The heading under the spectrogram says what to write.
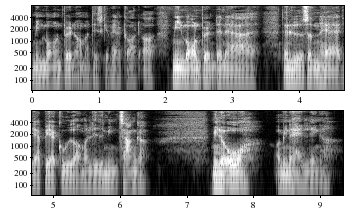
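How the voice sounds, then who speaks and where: Fairly slow and fairly even in intonation, a man talks with a very deep, low pitch. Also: very clean recording, silent background. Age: 50s. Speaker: recovering alcoholic sharing at a meeting. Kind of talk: testimony. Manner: hesitant, repeats words.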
